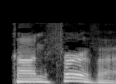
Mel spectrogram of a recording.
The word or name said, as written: confervoid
